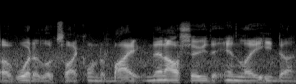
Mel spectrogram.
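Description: Against noticeable background noise, a man speaks at a very deep, low pitch. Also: dry sound with no echo. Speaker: motorcycle owner vlogger. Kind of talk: casual vlog chat. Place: street. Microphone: lapel.

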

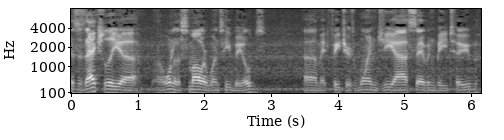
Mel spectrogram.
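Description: There is noticeable background noise behind a man with a very deep, low pitch. His intonation stays fairly even. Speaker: CB radio equipment seller and reviewer. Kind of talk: product review. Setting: workbench. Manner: casual with many fillers. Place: workshop.

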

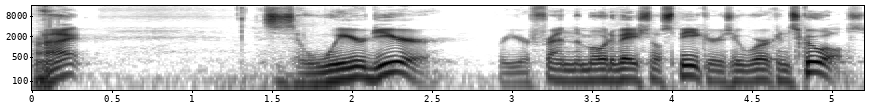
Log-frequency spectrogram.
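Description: With a Canadian accent, a man speaks at a fairly low pitch and a moderate pace, using lively intonation, big swings in loudness and long, frequent pauses. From Canada. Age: 50s. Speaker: motivational speaker; speaker. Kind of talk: workshop talk. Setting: stage with audience. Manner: animated. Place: classroom.

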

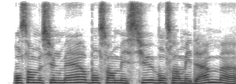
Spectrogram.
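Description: Fairly high in pitch, a woman speaks at a moderate pace. Her intonation stays fairly even.

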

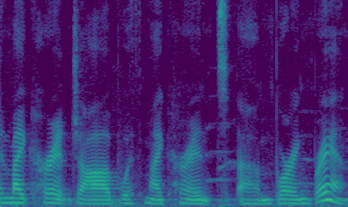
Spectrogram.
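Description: A woman speaks at a moderate pace with an American accent. Her intonation stays fairly even. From Texas, San Antonio. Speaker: marketing communications manager. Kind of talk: conference talk. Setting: stage with audience. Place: hall. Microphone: lapel.

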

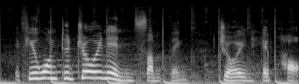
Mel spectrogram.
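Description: Faint music plays in the background while a woman speaks at a fairly slow pace. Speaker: hip hop dancer. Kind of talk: interview answer. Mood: warm, delighted. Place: hall.

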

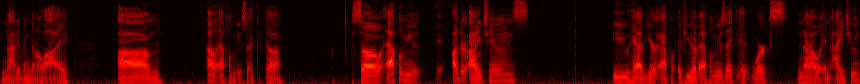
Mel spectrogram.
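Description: A man's medium-pitched voice with very wide pitch swings and long, frequent pauses, on a very clean recording with a silent background. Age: 20s. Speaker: YouTuber. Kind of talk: tech review. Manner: casual.

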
